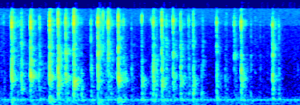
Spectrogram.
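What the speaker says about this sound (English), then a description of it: "I'll type it in real quick so you guys can see it." Rapid typing of an email address on a computer keyboard, a quick irregular run of crisp key clicks, close and clear with no voices.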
